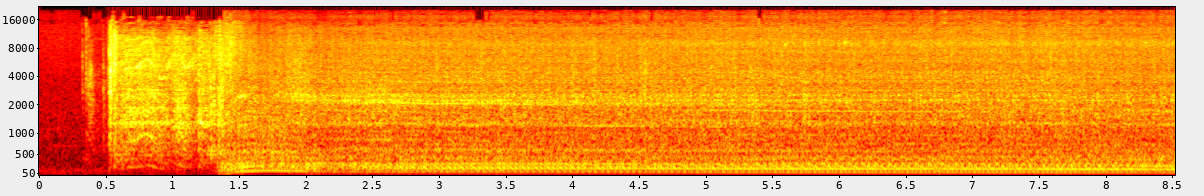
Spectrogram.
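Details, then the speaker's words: Whipple-supercharged Camaro SS 1LE, fired up after belt installation with residual oil smoke burning off. After a brief crank it settles into a steady idle with a light, even blower rattle, which it has made since day one: a normal supercharger gear rattle. "usually these whipples you'll hear like a slight kind of little it'll sound like a rattle at normal"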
